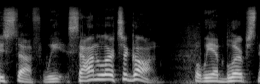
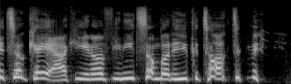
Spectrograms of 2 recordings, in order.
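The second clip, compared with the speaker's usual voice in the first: higher, comforting, consoling friend voice; 7 semitones higher than usual. Imitating a friend's comforting message from earlier: imitating Adnan. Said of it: "Adnan in Comstar earlier".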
